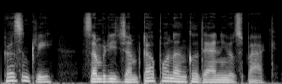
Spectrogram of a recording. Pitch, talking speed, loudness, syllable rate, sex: 125 Hz, 170 wpm, -18 LUFS, 6.5 syllables/s, male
